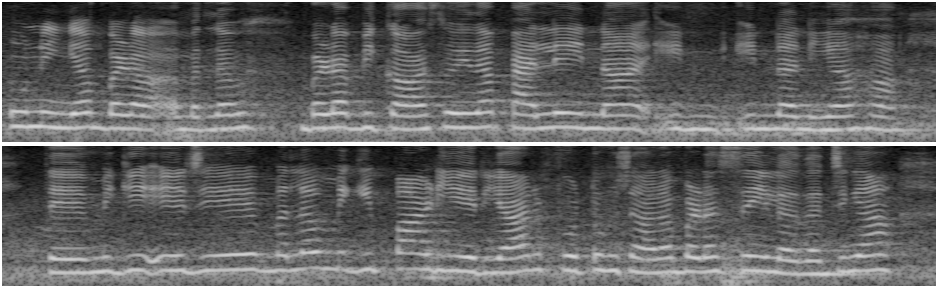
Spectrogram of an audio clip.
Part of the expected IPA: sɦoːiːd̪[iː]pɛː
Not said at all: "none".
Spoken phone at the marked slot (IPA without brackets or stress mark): aː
